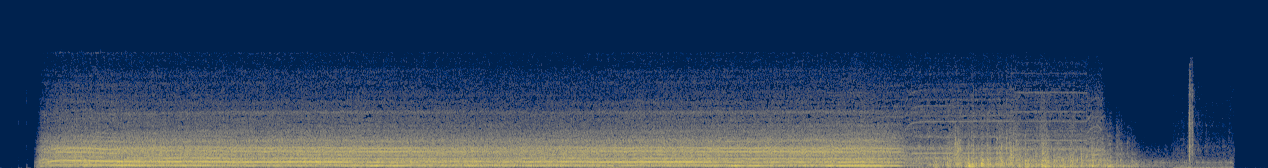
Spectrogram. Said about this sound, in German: Wir lassen jetzt so nervig, das ist die Bohrmaschine nochmal laufen, um zu überprüfen, ob das mit dem Auswählen auch wirklich geklappt hat.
